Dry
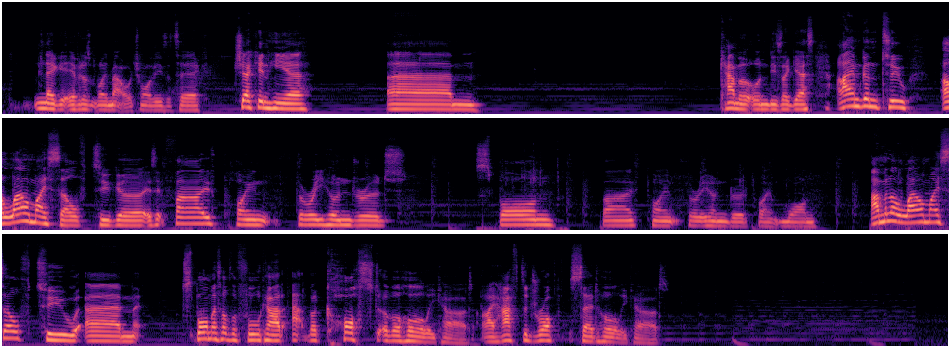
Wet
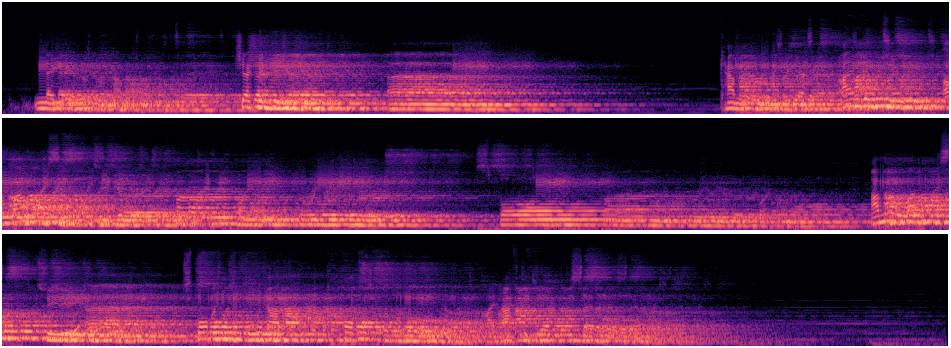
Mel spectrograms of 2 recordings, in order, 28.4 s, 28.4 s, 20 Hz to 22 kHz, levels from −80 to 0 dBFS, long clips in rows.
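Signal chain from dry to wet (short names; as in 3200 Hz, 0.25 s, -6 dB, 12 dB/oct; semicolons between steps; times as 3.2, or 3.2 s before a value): rattling part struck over -24 dBFS, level -21 dBFS; low shelf 270 Hz +9.5 dB; on a send: feedback echo 0.449 s, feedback 31%, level -8 dB; on the sum: plate-style reverb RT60 1.4 s, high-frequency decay 0.75×, pre-delay 0.105 s, DRR -3.5 dB; gain -4.5 dB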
